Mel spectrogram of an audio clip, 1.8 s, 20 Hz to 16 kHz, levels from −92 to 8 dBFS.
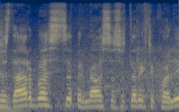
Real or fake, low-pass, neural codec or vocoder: real; 14.4 kHz; none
